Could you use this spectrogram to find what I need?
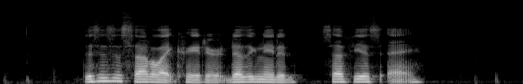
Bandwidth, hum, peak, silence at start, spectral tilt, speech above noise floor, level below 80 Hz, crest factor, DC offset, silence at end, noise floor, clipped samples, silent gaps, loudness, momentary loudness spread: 6.8 kHz; none; -4 dBFS; 0.85 s; -9 dB/octave; 45 dB; -58 dBFS; 16 dB; under 0.1%; 1 s; -64 dBFS; under 0.1%; none; -20 LUFS; 9 LU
